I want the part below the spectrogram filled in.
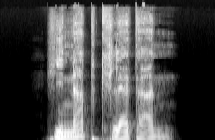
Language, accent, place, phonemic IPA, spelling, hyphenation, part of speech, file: German, Germany, Berlin, /hɪˈnapˌklɛtɐn/, hinabklettern, hi‧n‧ab‧klet‧tern, verb, De-hinabklettern.ogg
- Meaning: to climb down (away from speaker)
